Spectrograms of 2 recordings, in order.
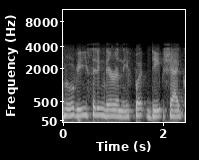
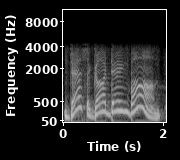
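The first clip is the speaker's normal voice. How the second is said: high, slow, drawn-out exclamation; Sergeant Fears; 10 semitones higher, much slower than usual. Retold or imitated. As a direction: put on a high voice and stretch every word. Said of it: "says in a clear voice".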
